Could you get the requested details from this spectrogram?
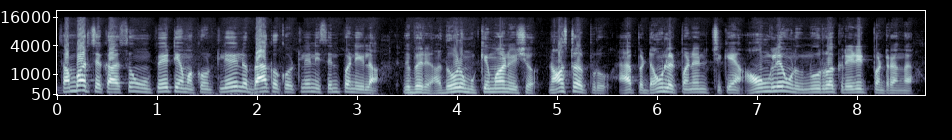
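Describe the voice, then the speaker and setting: A young man playing a pushy student hustler who rents out fake parents, calling out loudly in a comedy sketch. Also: fairly high pitch, close to an everyday voice. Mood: persuasive. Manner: shouting hawker calls, fast and pushy. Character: loud fast-talking male student hustler renting fake parents. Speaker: rent-a-parent hawker. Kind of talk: Tamil comedy sketch acting.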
